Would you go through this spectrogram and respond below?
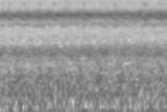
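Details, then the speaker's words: Diesel truck just started while waiting to depart for the border; steady high-pitched belt squeal over the diesel running, loud enough to wake everyone, belt slipping on pulleys: belt squeal on cold start. "Remen ovozini qaranglar, hammani uyg'otadi-da."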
